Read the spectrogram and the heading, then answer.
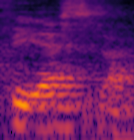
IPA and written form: fiˈestə (fiesta)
